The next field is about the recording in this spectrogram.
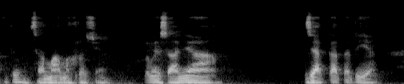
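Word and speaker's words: زكاة: Kalau misalnya zakat tadi ya, zakat diucapkan seperti huruf zo, zokat, zokat. Nah, itu malah lucu. Atau diucapkan seperti huruf dal, zakat, zakat. Nah, itu salah itu.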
